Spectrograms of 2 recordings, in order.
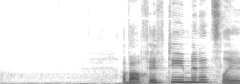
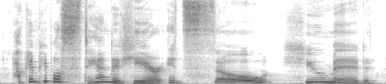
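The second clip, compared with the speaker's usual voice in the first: higher, drawn-out complaint; whining; 6 semitones higher, slower than usual. A narrator's reading. Complaining to herself about humidity, whiny and slow. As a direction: whine about the heat, slow.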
